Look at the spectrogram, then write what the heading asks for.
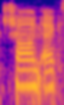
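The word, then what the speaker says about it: Choeung Ek: Chong Ek, maybe? – Chong Ek, Choeung space Ek.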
